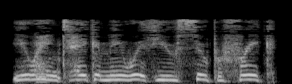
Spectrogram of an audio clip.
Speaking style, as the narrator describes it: he rasped

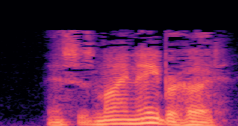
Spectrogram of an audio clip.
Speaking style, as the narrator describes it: he said quietly

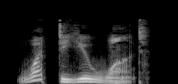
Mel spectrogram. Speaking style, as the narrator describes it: Chris snapped, not feeling at all charitable

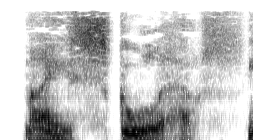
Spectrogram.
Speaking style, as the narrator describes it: he muttered

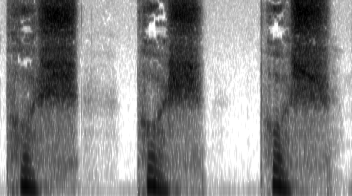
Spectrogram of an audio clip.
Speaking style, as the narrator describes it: we whisper

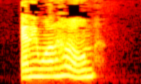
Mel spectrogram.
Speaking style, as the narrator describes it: He called out

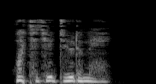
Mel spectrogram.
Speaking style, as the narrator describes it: I breathed, low and guttural

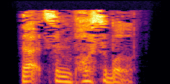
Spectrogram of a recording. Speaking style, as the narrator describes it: in a shaken voice, he said

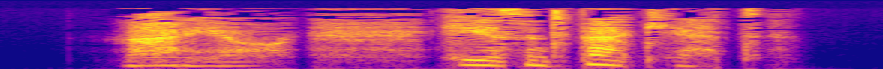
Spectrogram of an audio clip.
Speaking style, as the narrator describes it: she whispered

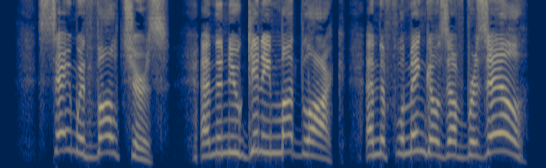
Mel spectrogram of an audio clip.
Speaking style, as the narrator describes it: The bird screamed, ... squawking

